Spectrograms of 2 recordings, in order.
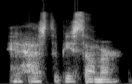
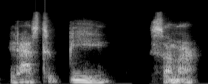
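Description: First: No single word is especially stressed. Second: The word be is stressed.

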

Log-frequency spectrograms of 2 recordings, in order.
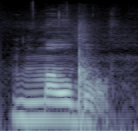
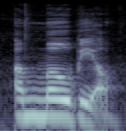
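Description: First: It is pronounced in its adjective form. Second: It is pronounced in its noun form. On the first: The word means able to move. "we pronounce the adjective like a mobile home" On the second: The word means a hanging decoration. "And then as the noun"

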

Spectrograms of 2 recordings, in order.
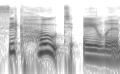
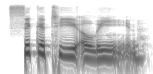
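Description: First: It sounds like 'sick-hote alien'. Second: It sounds like 'sick-ety ah-leen'. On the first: The speaker calls it wrong. "is how I thought you pronounced it, but mm-hmm. That's totally not right at all" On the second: The speaker calls it right. "It has like this weird pronunciation"

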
